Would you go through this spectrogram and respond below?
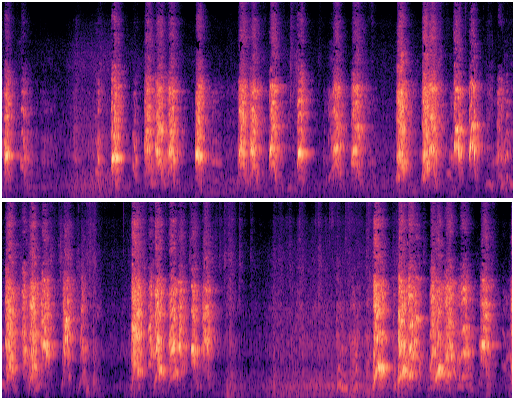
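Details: Barking dog seeking attention while playing with three Malinois: rapid runs of loud, harsh barks in several long bursts, with short quiet gaps and a softer whine near the middle.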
